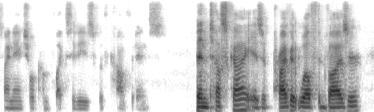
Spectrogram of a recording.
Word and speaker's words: Tuskey: People like put letters in there. Tuscan there's no N in my last name, but Tuscan is a very popular enunciation of my name, but it's Tusky.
